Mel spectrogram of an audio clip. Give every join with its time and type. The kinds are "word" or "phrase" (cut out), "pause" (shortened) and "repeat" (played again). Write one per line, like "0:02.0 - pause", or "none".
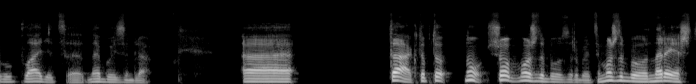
none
